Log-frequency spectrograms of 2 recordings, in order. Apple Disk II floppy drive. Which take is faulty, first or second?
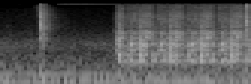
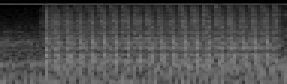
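first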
